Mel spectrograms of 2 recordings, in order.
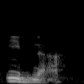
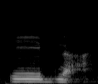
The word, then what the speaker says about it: IBNA: It is actually pronounced IBNA. IBNA. – So, okay. – IBNA. Yeah, it's actually, it translates to an Arabic word, and it translates into son of all of us.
